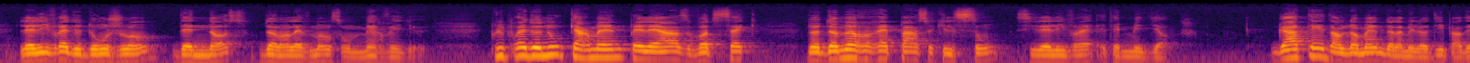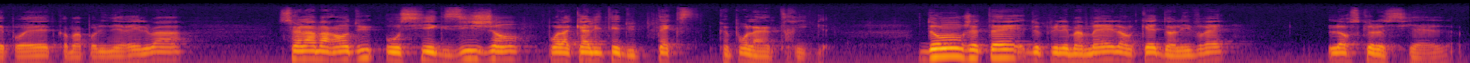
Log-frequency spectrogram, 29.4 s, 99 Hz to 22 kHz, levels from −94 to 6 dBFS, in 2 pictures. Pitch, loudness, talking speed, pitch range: 120 Hz, -21 LUFS, 140 wpm, 100-135 Hz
